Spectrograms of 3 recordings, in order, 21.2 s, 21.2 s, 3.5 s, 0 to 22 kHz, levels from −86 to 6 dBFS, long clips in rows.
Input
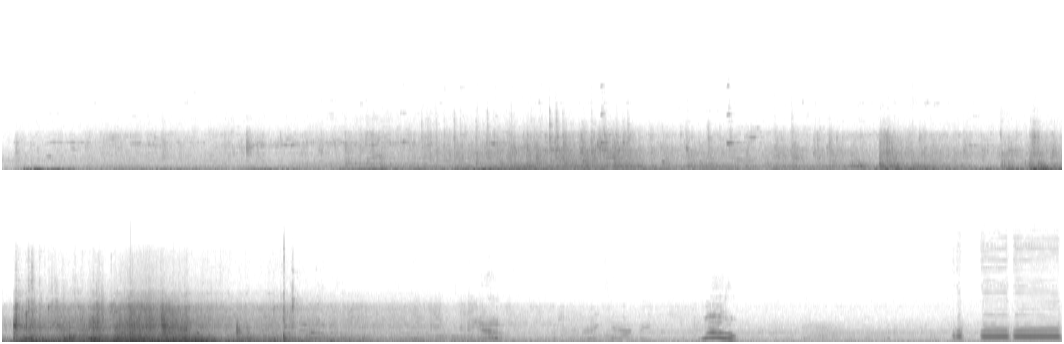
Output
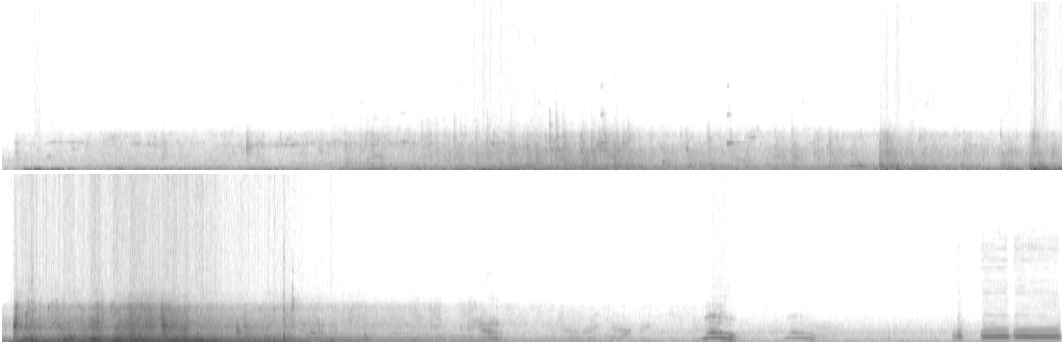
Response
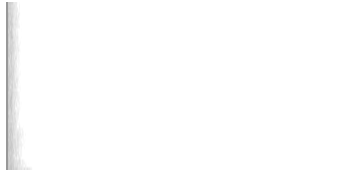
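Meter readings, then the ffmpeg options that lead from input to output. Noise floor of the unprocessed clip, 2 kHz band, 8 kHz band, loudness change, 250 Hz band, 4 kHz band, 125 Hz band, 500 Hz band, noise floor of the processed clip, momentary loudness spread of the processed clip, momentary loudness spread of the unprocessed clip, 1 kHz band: -57 dBFS, -4.0 dB, n/a, -4.0 dB, -3.5 dB, -4.0 dB, -4.0 dB, -3.5 dB, -60 dBFS, 24 LU, 23 LU, -3.5 dB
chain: -filter_complex "[0:a]asplit=2[a][b];[b]adelay=816.3,volume=-10dB,highshelf=f=4k:g=-18.4[c];[a][c]amix=inputs=2:normalize=0[d];[1:a]atrim=start_sample=2205[e];[d][e]afir=irnorm=-1:irlink=0,acrusher=bits=8:mode=log:mix=0:aa=0.000001"

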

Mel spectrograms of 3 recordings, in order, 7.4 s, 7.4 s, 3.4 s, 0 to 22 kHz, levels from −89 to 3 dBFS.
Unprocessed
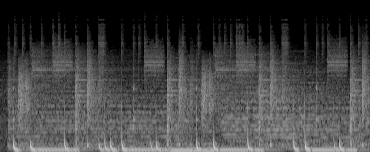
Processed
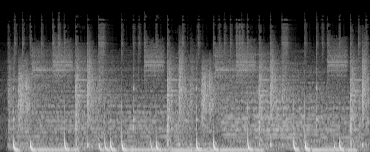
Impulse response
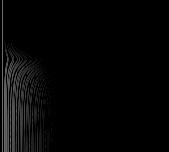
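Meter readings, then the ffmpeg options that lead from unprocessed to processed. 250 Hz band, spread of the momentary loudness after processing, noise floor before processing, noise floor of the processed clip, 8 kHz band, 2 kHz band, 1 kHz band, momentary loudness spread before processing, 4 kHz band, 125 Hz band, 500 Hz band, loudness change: +11.5 dB, 5 LU, -37 dBFS, -26 dBFS, +12.5 dB, +12.5 dB, +12.5 dB, 4 LU, +12.5 dB, +9.5 dB, +12.5 dB, +10.5 dB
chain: -filter_complex "[0:a]dynaudnorm=f=100:g=3:m=5dB,highpass=f=94:p=1,asplit=2[a][b];[b]asplit=4[c][d][e][f];[c]adelay=87,afreqshift=-74,volume=-19dB[g];[d]adelay=174,afreqshift=-148,volume=-25.4dB[h];[e]adelay=261,afreqshift=-222,volume=-31.8dB[i];[f]adelay=348,afreqshift=-296,volume=-38.1dB[j];[g][h][i][j]amix=inputs=4:normalize=0[k];[a][k]amix=inputs=2:normalize=0,volume=7.5dB"

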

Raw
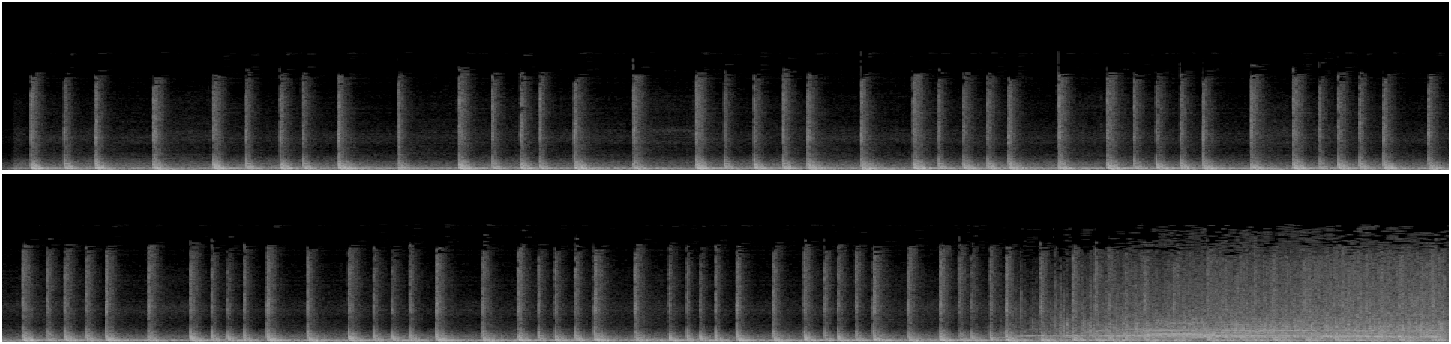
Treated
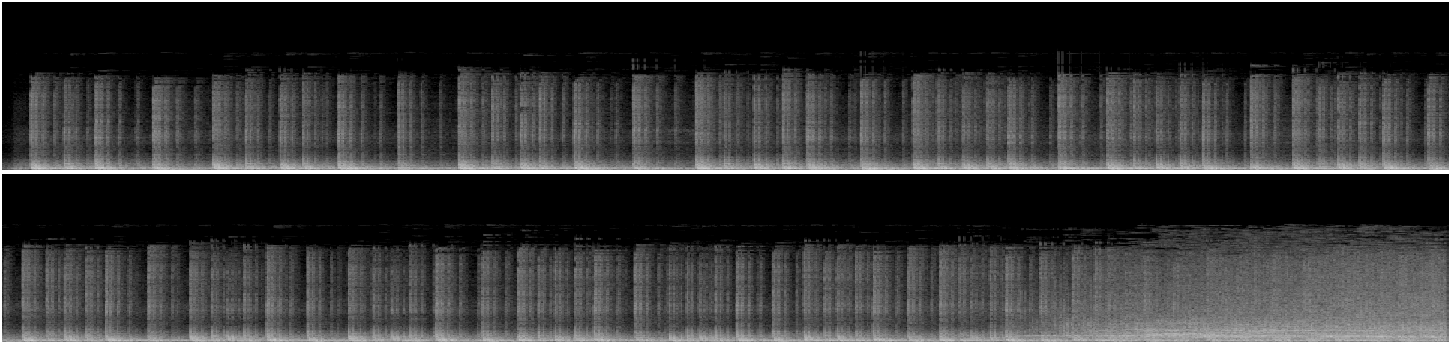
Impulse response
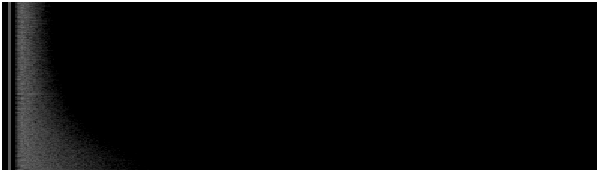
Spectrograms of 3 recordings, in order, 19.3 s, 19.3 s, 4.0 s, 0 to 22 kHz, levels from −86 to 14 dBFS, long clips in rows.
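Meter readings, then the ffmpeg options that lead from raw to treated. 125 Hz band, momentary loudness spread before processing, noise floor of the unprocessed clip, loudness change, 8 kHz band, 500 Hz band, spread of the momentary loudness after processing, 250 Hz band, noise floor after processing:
+6.0 dB, 5 LU, -34 dBFS, +6.5 dB, +6.0 dB, +6.0 dB, 4 LU, +7.0 dB, -26 dBFS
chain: -af "aecho=1:1:30|78|154.8|277.7|474.3:0.631|0.398|0.251|0.158|0.1,volume=4dB"

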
